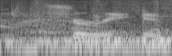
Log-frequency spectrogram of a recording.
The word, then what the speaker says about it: Shuriken: Shuriken, pronounced as in Shoryuken. Sort of.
